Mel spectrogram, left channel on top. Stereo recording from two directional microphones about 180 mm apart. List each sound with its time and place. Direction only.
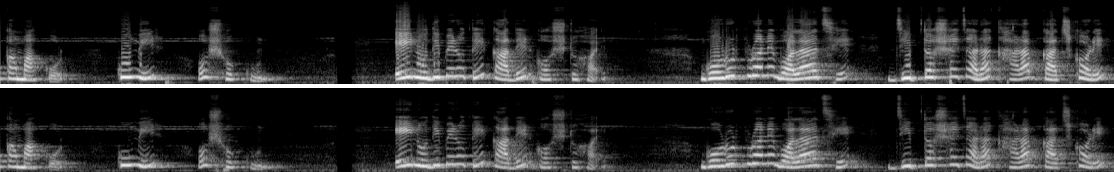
0.0 s a woman's voice: 20° left (ahead or behind)
3.9 s a woman's voice: 20° left (ahead or behind)
7.0 s a woman's voice: 20° left (ahead or behind)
